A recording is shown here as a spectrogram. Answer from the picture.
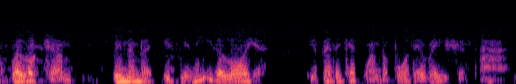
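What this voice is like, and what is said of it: Whispering, voice lost to laryngitis. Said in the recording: “Why are we whispering? ... I don't know why you're whispering, but I got laryngitis”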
